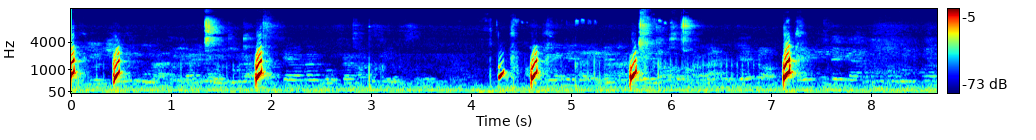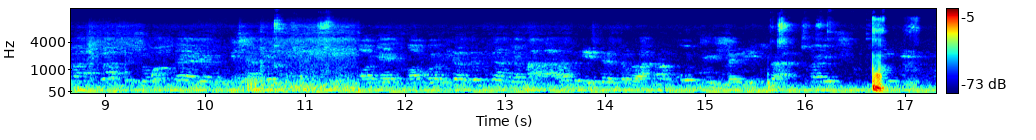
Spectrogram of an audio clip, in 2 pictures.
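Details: Puppy hiccups: seven sharp, brief hiccup sounds over about seven seconds, then quiet and a last one near the end, over steady background hum.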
